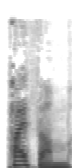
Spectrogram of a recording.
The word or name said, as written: pithom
